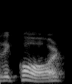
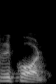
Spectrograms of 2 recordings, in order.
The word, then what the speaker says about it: record: okay it's a verb record is a verb and when I say record then it is a noun when I say record okay when I stress Ray the first part I say record then it is a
